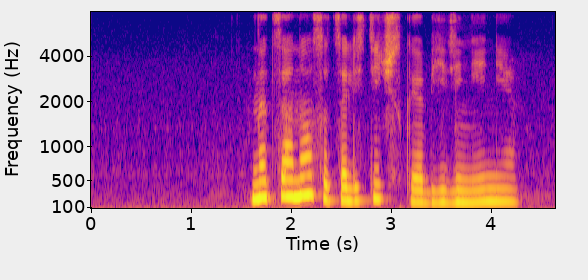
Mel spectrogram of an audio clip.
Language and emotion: Russian, neutral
